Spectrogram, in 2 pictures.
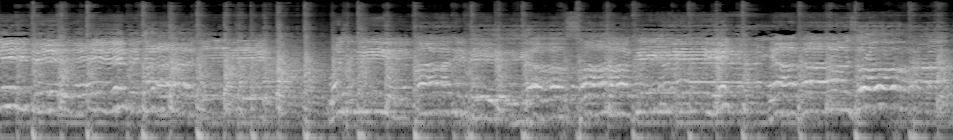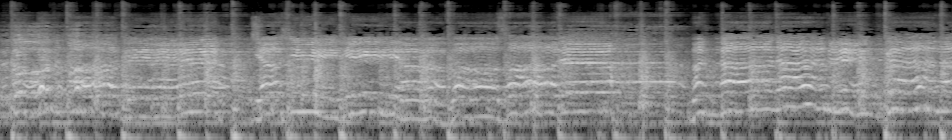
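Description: An elderly man singing a Turkish Sufi ilahi (devotional hymn) in a wavering, melismatic line, accompanied by a large frame drum (daf) beating a steady rhythm.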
